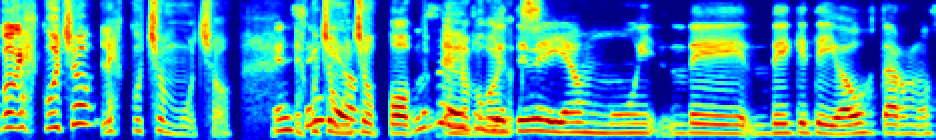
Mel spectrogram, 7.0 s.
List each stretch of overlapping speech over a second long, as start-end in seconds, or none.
2.2-4.1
